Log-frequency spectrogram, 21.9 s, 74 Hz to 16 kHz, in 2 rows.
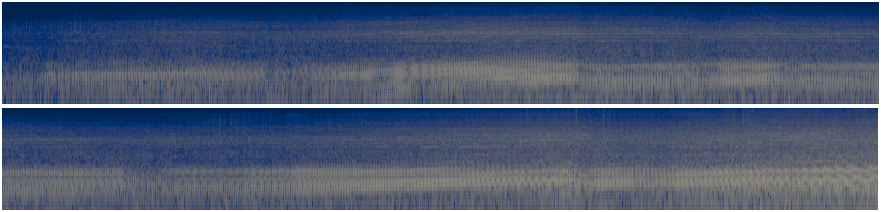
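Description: Ducati Scrambler's 800 cc air-cooled V-twin pulling under acceleration on the motorway. Its pitch climbs and drops sharply at upshifts about 7 and 10 seconds in, then rises steadily and grows louder through the second half, with wind rushing over the microphone.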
